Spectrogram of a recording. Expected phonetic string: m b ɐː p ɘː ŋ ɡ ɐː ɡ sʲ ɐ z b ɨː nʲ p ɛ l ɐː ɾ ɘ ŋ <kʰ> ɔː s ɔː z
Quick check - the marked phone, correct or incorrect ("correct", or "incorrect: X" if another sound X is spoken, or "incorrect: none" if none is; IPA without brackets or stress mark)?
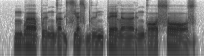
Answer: incorrect: ɡ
